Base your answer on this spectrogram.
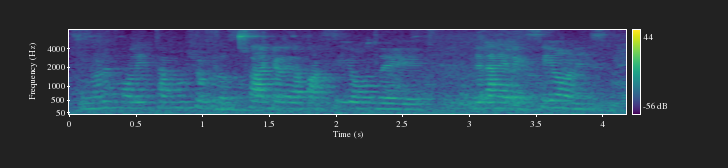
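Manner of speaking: very soft, barely audible voice.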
